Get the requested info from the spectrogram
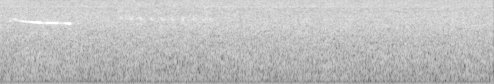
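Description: Near silence: faint outdoor background hiss, with one short, high chirp falling slightly in pitch just after the start and a fainter one soon after.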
